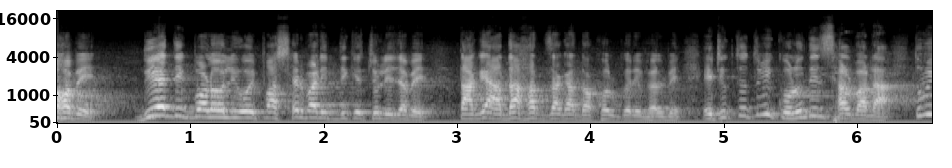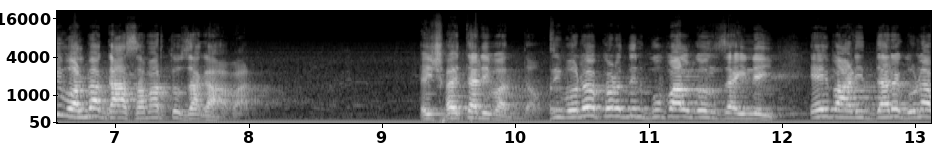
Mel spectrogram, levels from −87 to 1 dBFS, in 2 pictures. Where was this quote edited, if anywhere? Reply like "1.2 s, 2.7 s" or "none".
10.3 s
